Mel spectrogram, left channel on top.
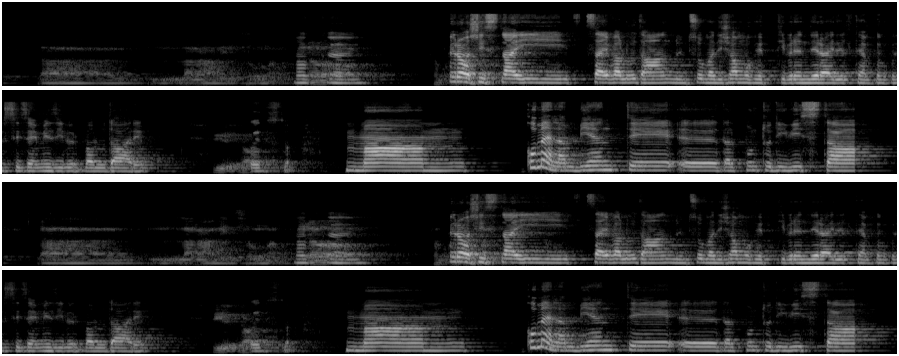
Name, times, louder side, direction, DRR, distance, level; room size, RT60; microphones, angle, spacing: voice 1, 0.4-3.7 4.3-4.9 11.1-11.7, right 1 dB, 80° right, 7.1 m, -45 dB
voice 2, 2.9-3.6 4.5-10.4 11.4-11.5 12.4-13.6 14.2-17.5, left 3 dB, 25° left, 0.6 m, -28 dB
24.5 x 16.5 x 7.5 m
head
